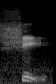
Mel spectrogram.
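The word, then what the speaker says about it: sidhe: on rules alert that the 12th is she s-i-d-h-e sometimes spelled s-i-t-h but then it looks like your ancestry is sith uh from star wars which is not what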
